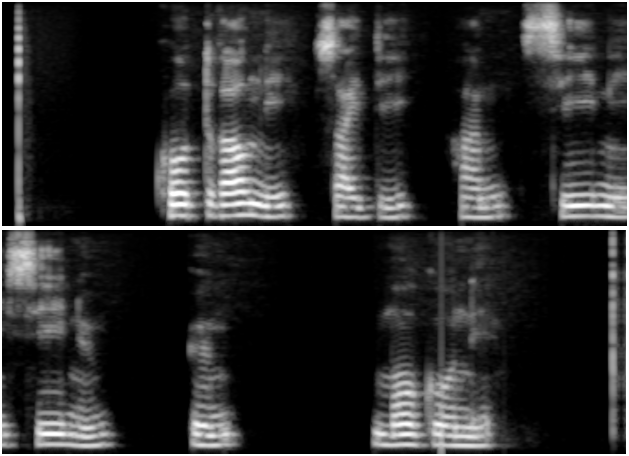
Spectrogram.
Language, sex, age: Icelandic, male, 40-49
